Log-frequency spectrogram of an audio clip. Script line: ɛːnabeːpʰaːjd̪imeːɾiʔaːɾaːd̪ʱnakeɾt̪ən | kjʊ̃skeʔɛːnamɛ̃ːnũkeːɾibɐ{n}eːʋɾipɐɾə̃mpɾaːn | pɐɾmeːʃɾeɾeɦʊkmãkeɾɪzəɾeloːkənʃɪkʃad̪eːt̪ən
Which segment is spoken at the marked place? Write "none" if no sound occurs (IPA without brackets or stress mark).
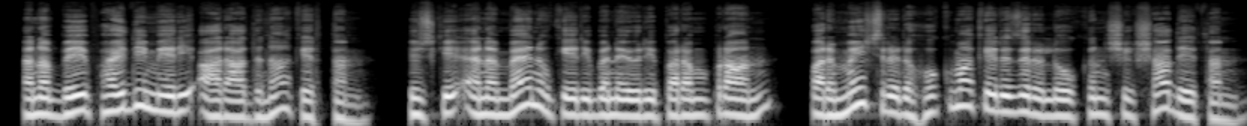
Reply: n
